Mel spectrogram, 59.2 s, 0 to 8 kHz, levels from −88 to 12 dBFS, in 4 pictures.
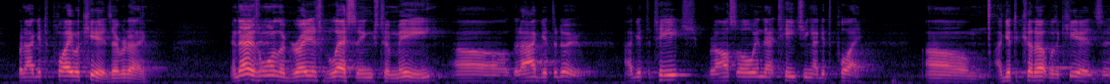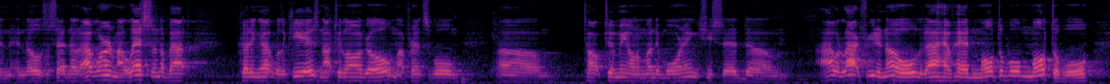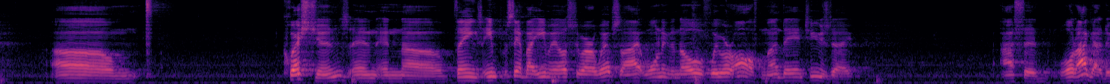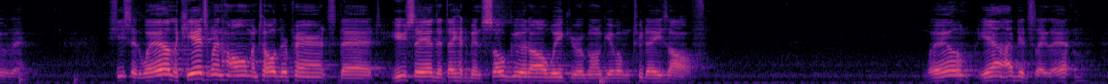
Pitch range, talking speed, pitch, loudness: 120-170 Hz, 165 wpm, 140 Hz, -33 LUFS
